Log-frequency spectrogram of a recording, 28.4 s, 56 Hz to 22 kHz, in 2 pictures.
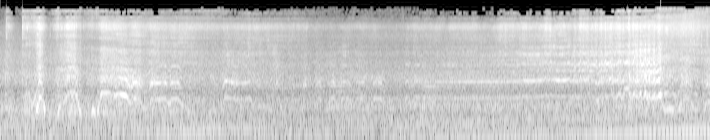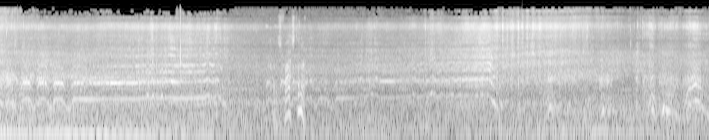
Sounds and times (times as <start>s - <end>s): Speech: 19.6s - 20.4s.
